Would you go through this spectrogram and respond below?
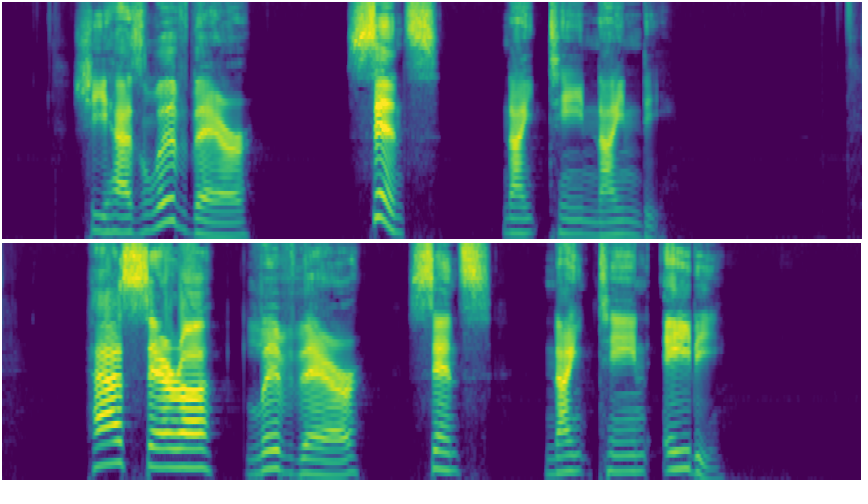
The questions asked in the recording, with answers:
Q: Has Sarah lived there since 1980?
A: No, no, not since 1980.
